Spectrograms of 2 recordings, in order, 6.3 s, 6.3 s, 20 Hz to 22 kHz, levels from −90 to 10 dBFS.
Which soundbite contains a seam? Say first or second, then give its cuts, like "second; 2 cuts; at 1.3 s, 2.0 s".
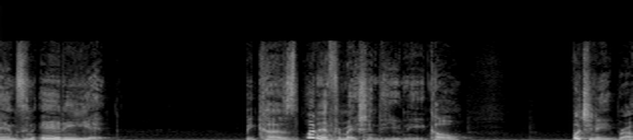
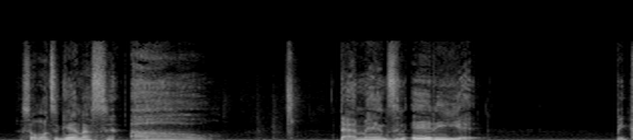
first; 1 cut; at 2.9 s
